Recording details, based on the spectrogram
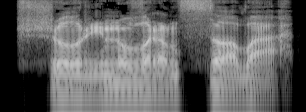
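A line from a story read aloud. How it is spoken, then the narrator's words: Angry growl. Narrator (Russian): гневно прорычал граф Рязанов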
